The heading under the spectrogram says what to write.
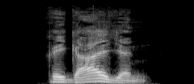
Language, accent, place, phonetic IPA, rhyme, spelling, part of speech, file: German, Germany, Berlin, [ʁeˈɡaːli̯ən], -aːli̯ən, Regalien, noun, De-Regalien.ogg
- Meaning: plural of Regal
